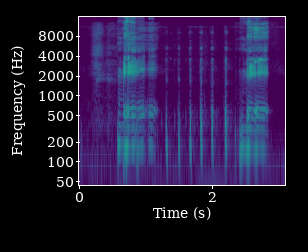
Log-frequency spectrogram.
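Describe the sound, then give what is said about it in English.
A goat bleats loudly, two long wavering cries separated by a quick run of stuttering, pulsing bleats, with no other sounds around it. “much like the goat in Jurassic Park, you know, hanging off that chain. Where'd the goat go?”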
